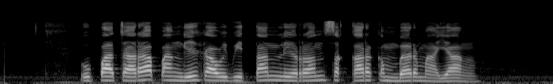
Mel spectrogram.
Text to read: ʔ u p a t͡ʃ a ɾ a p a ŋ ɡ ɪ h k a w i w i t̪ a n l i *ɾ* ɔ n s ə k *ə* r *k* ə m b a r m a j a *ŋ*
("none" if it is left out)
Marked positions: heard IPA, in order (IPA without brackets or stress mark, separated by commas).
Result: ɾ, a, k, ŋ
